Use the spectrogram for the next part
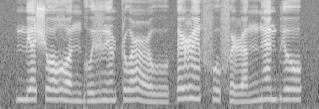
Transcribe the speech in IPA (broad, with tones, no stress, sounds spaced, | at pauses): mʲ ɐ˧˥ ʃ o˧˥ ʁʷ ɛ˩˧ ŋ ɡ u˩˧ vʲ ũ˧ ʈ u˧˥ ʕ u˩ | ɘ˥ ɭ ẽ˧˥ f u˧ f ɘ˩ ɭ ɐ˩˧ ŋ ɡ ɛ̃˥ bʲ o˥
